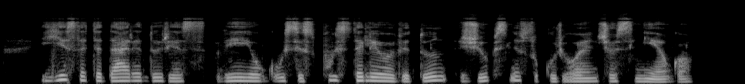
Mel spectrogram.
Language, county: Lithuanian, Panevėžys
